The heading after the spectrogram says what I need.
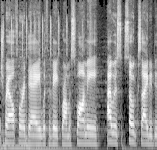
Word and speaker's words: Vivek Ramaswamy: I was saying Vivek. His name is Vivek Ramaswamy.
